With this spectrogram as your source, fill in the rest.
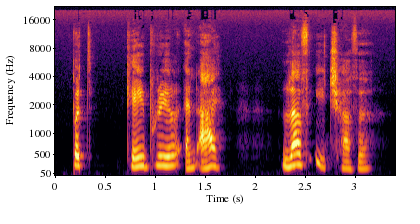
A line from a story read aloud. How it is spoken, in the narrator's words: said Evelyn, very sadly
